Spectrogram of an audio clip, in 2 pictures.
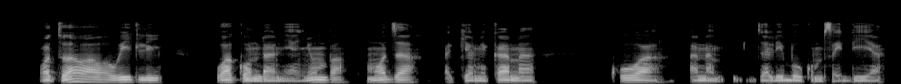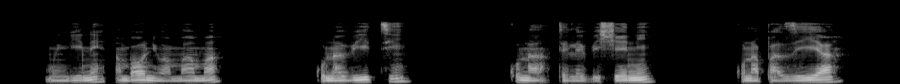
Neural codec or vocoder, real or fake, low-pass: none; real; 7.2 kHz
